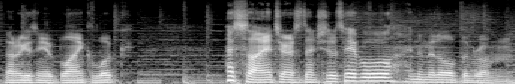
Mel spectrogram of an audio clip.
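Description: Young man, lowish voice, game playthrough host, read-aloud narration, casual asides, soft music behind. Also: fast. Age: young adult. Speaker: gaming video host. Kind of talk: reading game text aloud with casual comments.

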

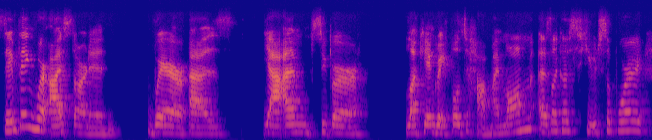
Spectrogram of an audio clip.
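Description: A woman's voice: fairly low pitch, slow, fairly bright tone. Chatty young woman on a video call. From Hungary. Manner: chatty, many fillers like "you know" and "like". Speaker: podcast guest. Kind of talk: casual interview chat. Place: small home room. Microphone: laptop webcam mic on a video call. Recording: dull lo-fi video call audio.

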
